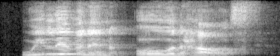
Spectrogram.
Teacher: we're connecting the consonant from an to the beginning vowel o to make an old sound almost like one word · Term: linking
